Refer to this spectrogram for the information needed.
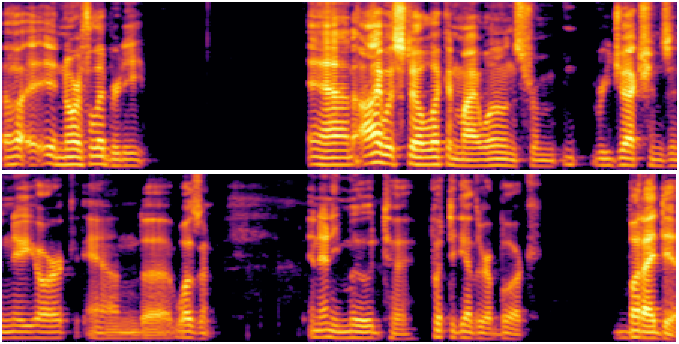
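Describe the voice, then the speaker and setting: A man speaks at a very slow pace with long, frequent pauses, his fairly low pitch showing ordinary variation. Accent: Midwestern American. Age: 60s. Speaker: journalist and author. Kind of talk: interview.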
